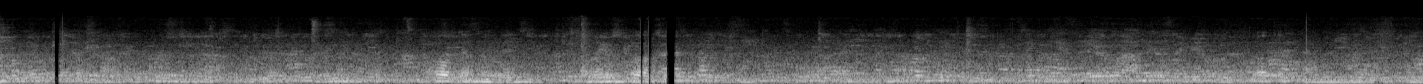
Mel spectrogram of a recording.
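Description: A woman talks on a phone in a low voice.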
